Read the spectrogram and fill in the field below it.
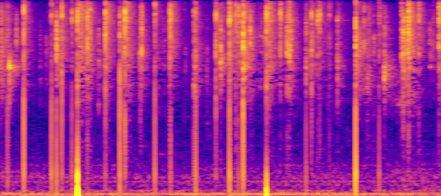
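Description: Sharp, irregular pops and crackles of mustard seeds spitting in hot oil close by, bursting over a low background hiss, with no talking.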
